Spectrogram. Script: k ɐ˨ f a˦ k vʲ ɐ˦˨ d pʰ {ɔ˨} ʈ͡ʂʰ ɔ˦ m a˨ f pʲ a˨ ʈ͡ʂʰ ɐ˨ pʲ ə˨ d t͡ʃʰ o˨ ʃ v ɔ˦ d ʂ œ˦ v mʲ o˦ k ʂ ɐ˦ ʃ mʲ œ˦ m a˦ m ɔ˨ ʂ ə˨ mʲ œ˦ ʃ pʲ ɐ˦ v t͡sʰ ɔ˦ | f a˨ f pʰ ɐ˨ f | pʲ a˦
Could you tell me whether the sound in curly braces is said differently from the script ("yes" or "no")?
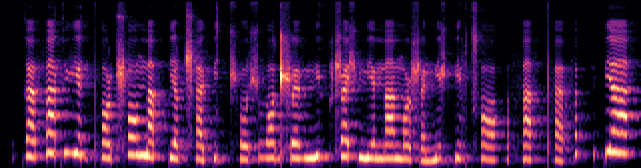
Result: no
